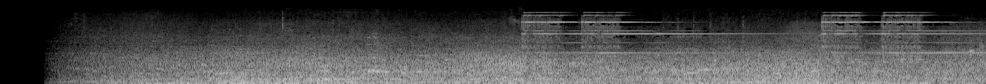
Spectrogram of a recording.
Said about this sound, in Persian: تلفن زنگ زد.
